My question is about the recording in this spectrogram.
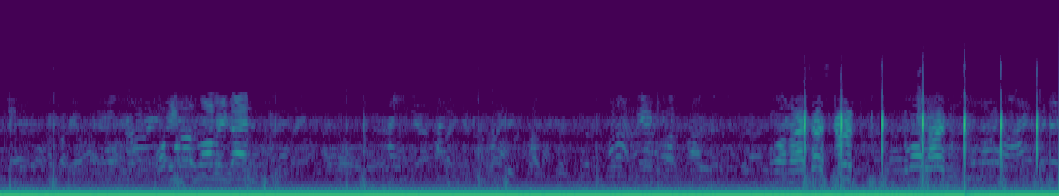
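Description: Distant, indistinct calls of footballers over a steady low hum, with a quick run of short, sharp sounds in the last two seconds.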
